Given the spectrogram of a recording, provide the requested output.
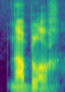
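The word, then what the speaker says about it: Knoblauch: So his name is pronounced Nablau.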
